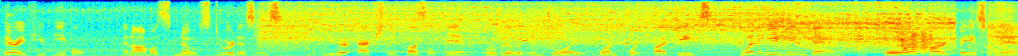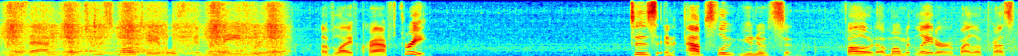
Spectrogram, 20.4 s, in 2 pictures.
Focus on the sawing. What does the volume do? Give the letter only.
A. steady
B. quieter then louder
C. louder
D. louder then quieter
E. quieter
C.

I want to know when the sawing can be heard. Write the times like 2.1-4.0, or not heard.
2.5-13.1.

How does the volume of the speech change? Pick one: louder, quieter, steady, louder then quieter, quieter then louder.
louder.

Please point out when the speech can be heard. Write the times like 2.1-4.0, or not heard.
0.0-14.4, 16.4-20.3.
